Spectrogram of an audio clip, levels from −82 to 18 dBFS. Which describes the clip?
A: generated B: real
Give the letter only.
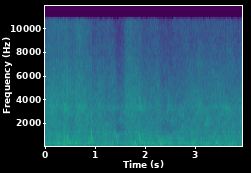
A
